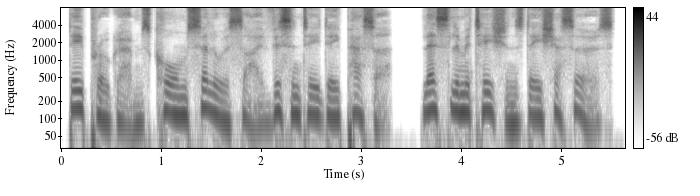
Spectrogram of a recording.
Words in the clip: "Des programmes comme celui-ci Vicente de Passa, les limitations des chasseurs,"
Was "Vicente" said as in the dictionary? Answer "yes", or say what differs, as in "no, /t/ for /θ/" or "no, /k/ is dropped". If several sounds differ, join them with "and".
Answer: no, /s/ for /tʃ/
